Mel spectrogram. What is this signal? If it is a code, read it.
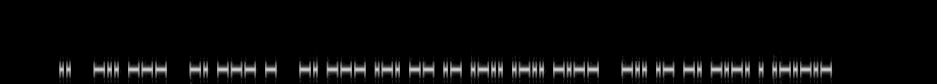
Morse code, heard as a keyed tone, about 36 wpm, 700 Hz. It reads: I DO NOT NORMALLY DANCE.
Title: Sentences from Top 1000 Words - Review Part 6 - 35wpm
